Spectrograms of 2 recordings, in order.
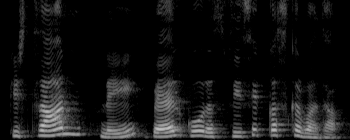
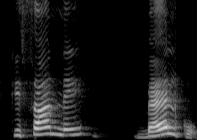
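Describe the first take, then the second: First: किसान said first and heavier; stress on किसान. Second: बैल hit louder than the rest; stress on बैल. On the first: Teacher showing pupils stress on किसान. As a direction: lean on किसान, the farmer. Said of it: "किसान पर ज़्यादा जोर दिया गया है". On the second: Teacher loudly stressing बैल for class. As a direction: punch बैल, the ox. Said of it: "बैल है जो बैल, उस पर ज़्यादा जोर". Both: Shown as a demonstration.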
